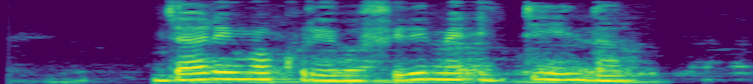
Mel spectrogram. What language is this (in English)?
Kinyarwanda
